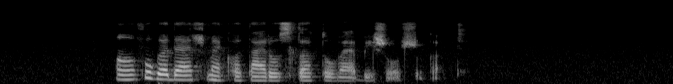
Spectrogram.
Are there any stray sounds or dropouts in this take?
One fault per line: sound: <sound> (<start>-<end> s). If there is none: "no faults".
no faults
